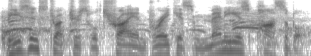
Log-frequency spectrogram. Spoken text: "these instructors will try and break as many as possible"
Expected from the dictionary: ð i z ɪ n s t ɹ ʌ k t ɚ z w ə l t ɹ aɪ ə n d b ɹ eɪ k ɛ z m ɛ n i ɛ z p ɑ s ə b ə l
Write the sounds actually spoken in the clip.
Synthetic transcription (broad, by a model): ð i z ɪ n s t ɹ ʌ k t ɚ z w ə l t ɹ aɪ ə n b ɹ eɪ k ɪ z m ɛ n i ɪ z p ɑ s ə b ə l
